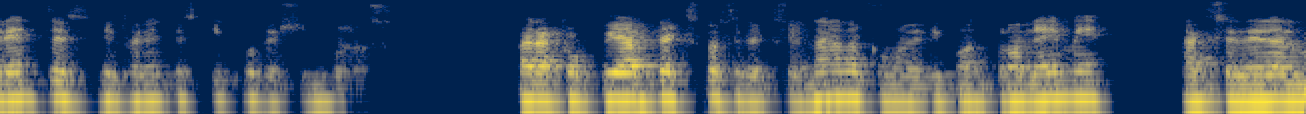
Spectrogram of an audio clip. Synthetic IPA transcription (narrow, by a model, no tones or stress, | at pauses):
ɾent̪esd̪ife̞ɾe̞nt̪e̞st̪ipozðesimbolos | paɾako̞pjaɾt̪e̞kst̪ose̞le̞ksjo̞nað̞oko̞mo̞le̞ðiɣoant̪ɾoleme̞ | akseðe̞ɾalm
